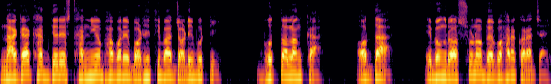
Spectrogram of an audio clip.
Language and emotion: Odia, neutral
